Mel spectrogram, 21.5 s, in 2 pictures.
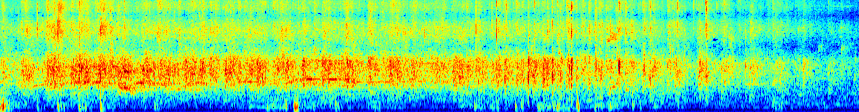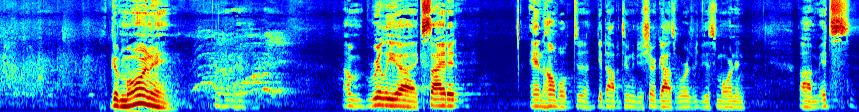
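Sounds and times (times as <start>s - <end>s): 
audience applause welcoming a guest preacher: 0.0s - 12.0s
speech: 12.1s - 12.9s, 15.4s - 16.6s, 17.4s - 21.4s.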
